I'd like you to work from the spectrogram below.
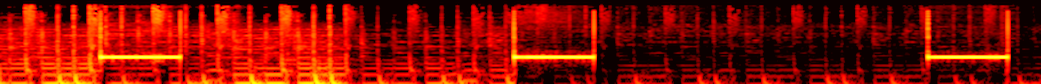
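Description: A telephone call is dialled for a bingo game. A flurry of clicking dial sounds gives way to three long, steady ring tones, each about a second long and separated by quiet pauses.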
